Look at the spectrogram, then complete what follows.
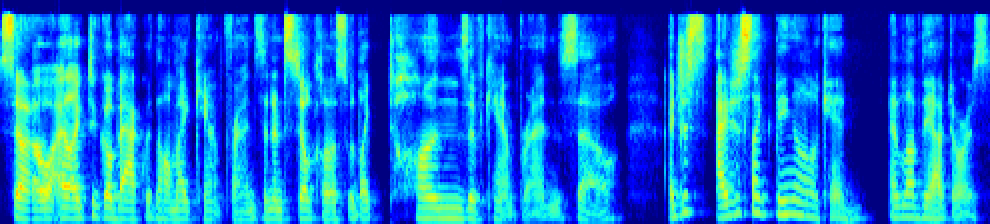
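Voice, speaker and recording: Against a quiet background, a woman with a slight Midwestern accent talks in a very deep, low pitch with vocal fry and lively intonation. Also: fairly quick pace. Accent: slight Midwestern twang. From US Midwest, Chicago. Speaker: guest. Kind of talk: casual chat.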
